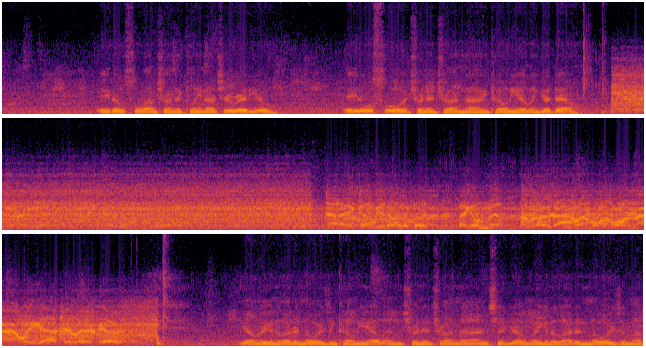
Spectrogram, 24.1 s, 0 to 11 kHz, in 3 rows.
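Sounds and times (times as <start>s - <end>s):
radio click: 7.3s - 18.2s
faint garbled radio voice: 7.6s - 18.0s
radio static: 7.6s - 18.0s.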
